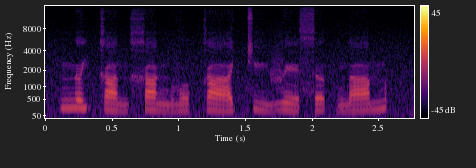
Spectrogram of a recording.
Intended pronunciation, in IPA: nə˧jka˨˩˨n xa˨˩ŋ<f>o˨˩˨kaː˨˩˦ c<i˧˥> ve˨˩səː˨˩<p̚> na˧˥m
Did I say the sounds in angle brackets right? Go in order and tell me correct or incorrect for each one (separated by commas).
incorrect, incorrect, incorrect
